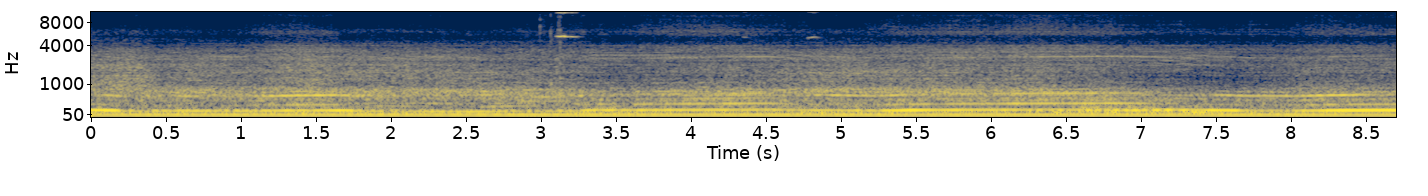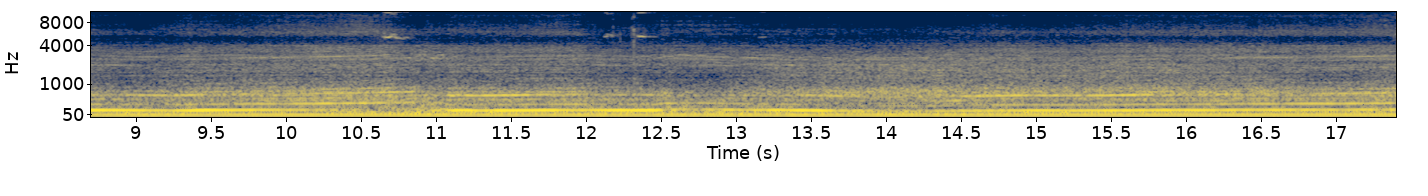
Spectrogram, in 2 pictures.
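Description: A racing car engine hums steadily and rises and falls in pitch through the gears.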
